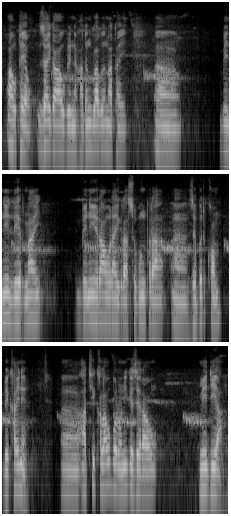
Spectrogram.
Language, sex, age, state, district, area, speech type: Bodo, male, 30-45, Assam, Udalguri, urban, spontaneous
